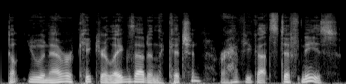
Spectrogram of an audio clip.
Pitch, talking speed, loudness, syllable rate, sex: 105 Hz, 275 wpm, -18 LUFS, 5.7 syllables/s, male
